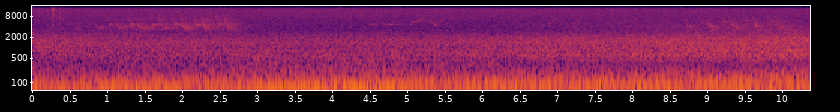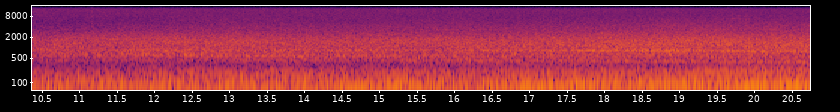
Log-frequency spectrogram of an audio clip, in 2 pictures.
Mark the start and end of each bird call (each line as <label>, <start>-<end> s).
Ovenbird (Seiurus aurocapilla), 0.3-2.9 s
Brown-headed Cowbird (Molothrus ater), 4.2-5.6 s
Ovenbird (Seiurus aurocapilla), 8.3-10.2 s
